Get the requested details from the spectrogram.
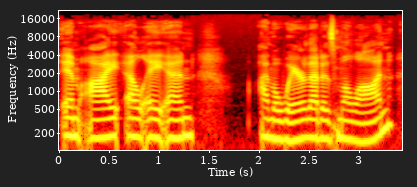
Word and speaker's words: Milan: Because she told us, she goes, I know it's spelled like Milan, but we say Milan kind of like Versailles.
